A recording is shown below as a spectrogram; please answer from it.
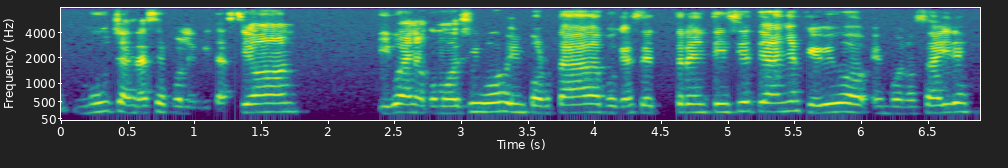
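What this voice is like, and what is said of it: Argentine provincial accent, dropped s. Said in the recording (Spanish): “como verán, con mi tonada y la falta de ese y qué sé yo, sigo siendo una provinciana”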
